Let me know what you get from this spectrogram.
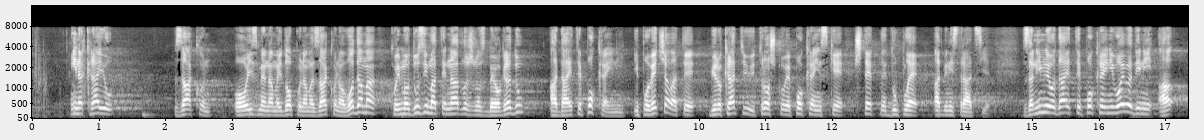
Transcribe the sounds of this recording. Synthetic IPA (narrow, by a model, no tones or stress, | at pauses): inakɾaju | zaːko̞no̞izme̞namaid̪o̞punamazaːko̞naoʋo̞d̪amako̞jimaod̪uzimat̪e̞naːd̪le̞ʒno̞st̪̚be̞o̞ɡɾad̪u | ad̪aːjet̪e̞po̞kɾajniipo̞ʋe̞t͡ɕaːʋat̪e̞biɾo̞kɾat̪ijuit̪ɾo̞ʃko̞ʋe̞po̞kɾajinske̞ʃt̪e̞t̪ne̞d̪uple̞ad̪minist̪ɾaːt̪sije̞̰ | zanimʎiʋo̞d̪aːjet̪e̞po̞kɾajniʋo̞jʋo̞d̪inia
